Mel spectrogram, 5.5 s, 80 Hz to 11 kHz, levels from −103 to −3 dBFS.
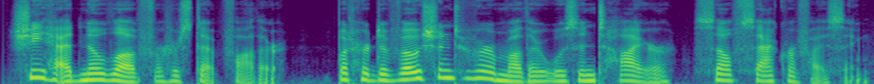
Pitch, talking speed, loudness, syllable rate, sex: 180 Hz, 185 wpm, -21 LUFS, 5.4 syllables/s, female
